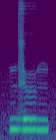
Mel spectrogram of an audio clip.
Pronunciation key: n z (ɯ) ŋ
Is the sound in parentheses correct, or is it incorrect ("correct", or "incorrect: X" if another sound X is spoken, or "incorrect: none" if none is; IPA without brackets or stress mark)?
correct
